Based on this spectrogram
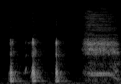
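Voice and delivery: short, breathy burst of laughter; incredulous laugh. Acted. Told it was okay if he failed, incredulous laugh. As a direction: laugh in disbelief. Amused at being allowed to fail.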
